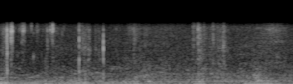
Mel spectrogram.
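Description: Scattered light clicks and taps from small fishing lures being handled at the edge of a bathtub: a cluster in the first second and a half and a few more about three seconds in.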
